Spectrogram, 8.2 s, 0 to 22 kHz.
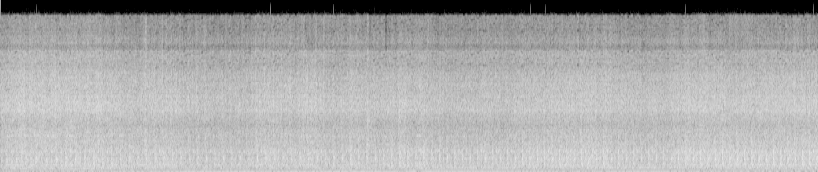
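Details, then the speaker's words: Buick engine in burnt P12 car, 42 psi oil pressure: steady fast, uneven knock at idle under rising hum, newly developed; owner unsure if lifter or rod knock, later suspects a sticking valve. "if that's lifter knock or if that's a a rod knock or anything but she does have a knock of some kind that just developed but I was running 42 lbs of oil pressure there so I'm not really sure what's going on with that"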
